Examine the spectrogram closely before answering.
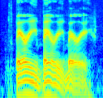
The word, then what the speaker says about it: Berry Bury Berry: Berry Berry Berry is how it's pronounced.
